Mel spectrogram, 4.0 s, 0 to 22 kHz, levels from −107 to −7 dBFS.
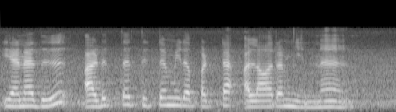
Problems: constant background noise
